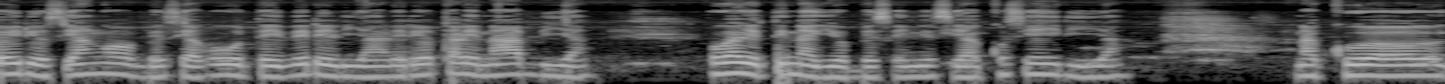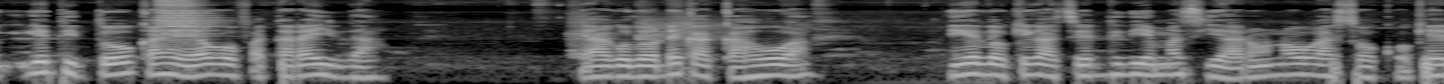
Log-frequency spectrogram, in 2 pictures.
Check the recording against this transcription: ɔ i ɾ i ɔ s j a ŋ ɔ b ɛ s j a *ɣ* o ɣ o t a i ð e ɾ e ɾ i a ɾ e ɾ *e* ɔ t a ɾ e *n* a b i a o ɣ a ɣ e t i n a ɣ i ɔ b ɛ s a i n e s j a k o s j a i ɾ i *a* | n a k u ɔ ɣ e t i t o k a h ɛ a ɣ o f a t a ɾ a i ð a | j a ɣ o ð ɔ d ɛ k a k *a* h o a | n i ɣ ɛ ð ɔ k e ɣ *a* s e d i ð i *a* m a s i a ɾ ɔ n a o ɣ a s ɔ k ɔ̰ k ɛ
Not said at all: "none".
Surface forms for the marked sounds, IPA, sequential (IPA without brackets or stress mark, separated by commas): ɣ, e, n, a, a, a, ɛ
